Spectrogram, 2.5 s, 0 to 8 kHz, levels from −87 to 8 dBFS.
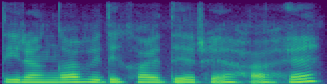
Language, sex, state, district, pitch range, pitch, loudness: Hindi, female, Jharkhand, Palamu, 215-235 Hz, 225 Hz, -14 LUFS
